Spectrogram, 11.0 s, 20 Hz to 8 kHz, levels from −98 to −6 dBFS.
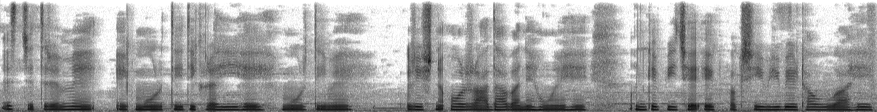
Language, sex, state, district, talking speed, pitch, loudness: Hindi, female, Bihar, Jahanabad, 130 wpm, 105 Hz, -17 LUFS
